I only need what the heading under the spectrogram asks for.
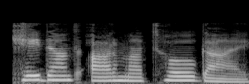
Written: cedant arma togae

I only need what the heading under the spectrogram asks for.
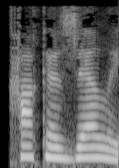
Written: cocozelle

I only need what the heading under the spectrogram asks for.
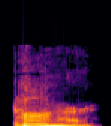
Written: carless

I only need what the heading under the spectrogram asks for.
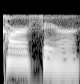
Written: carfare

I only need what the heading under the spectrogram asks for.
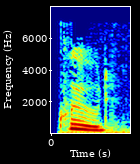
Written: clued

